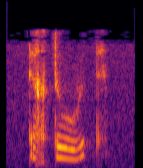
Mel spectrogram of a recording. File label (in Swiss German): "dod", Alsace, Bas Rhin; medecine; mort la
